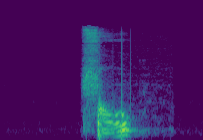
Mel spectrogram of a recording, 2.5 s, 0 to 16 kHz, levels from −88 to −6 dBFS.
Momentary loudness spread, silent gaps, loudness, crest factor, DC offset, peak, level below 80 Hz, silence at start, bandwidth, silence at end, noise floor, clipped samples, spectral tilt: 13 LU; none; -29 LUFS; 22 dB; under 0.1%; -12 dBFS; -58 dBFS; 1.05 s; 8.4 kHz; 0.8 s; -82 dBFS; under 0.1%; -4.5 dB/octave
